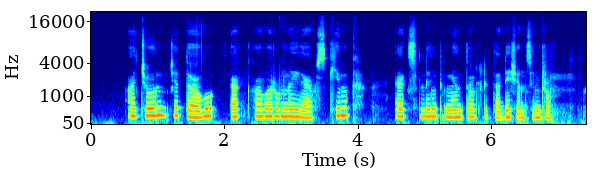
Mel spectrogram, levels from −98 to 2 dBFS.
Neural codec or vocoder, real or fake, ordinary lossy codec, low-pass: vocoder, 48 kHz, 128 mel bands, Vocos; fake; none; 19.8 kHz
